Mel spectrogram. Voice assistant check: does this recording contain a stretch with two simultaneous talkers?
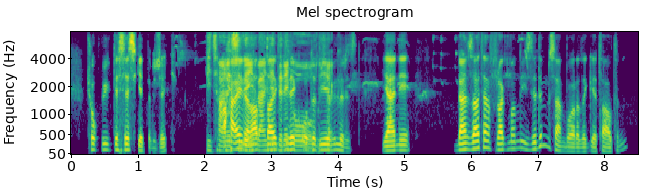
Yes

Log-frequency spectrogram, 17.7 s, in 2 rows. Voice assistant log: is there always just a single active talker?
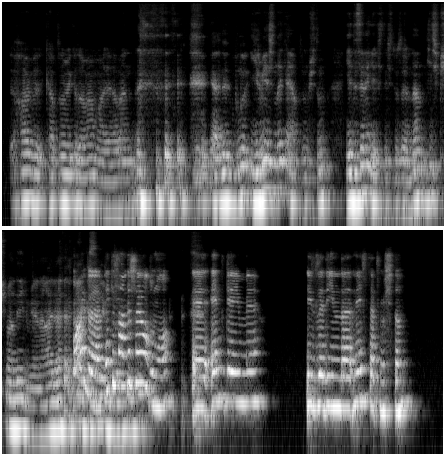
No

